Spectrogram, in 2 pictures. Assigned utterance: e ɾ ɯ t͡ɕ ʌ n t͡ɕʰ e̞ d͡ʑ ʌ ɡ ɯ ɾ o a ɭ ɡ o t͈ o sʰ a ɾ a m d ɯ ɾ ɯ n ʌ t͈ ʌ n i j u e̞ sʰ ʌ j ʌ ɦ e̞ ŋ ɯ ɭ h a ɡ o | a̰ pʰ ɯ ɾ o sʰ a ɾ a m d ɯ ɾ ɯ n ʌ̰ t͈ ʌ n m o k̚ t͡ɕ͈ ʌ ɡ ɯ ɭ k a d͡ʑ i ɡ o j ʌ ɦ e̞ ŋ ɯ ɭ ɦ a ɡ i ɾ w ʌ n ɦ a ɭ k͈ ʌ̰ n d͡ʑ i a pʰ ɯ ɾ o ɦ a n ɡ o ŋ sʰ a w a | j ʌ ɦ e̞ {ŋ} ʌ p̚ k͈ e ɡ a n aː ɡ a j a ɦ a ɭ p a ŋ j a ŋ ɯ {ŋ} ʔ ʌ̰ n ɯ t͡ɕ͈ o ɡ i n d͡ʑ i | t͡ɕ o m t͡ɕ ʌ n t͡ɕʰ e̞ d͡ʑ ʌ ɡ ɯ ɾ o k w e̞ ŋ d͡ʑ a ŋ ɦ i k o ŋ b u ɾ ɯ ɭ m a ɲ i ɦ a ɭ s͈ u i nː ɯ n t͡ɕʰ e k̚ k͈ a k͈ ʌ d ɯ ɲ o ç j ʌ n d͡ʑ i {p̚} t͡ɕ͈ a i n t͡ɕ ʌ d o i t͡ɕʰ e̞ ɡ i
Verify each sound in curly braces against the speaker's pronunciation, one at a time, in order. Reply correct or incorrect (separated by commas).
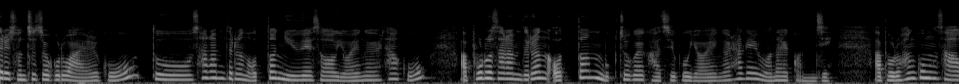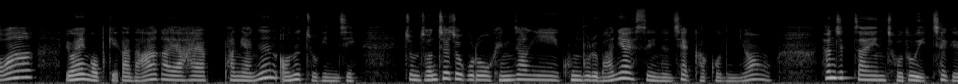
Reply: correct, incorrect, incorrect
